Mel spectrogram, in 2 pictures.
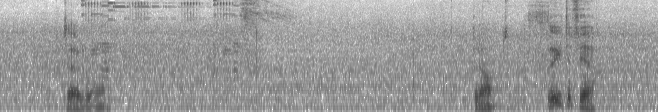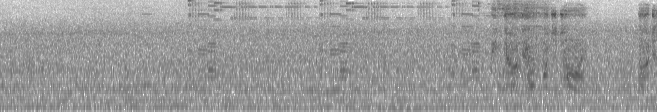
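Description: An electronic scanner chirps and beeps in quick bursts.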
